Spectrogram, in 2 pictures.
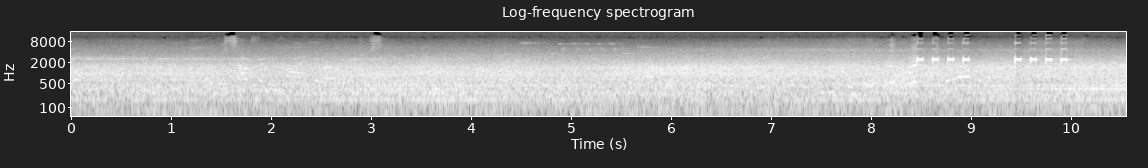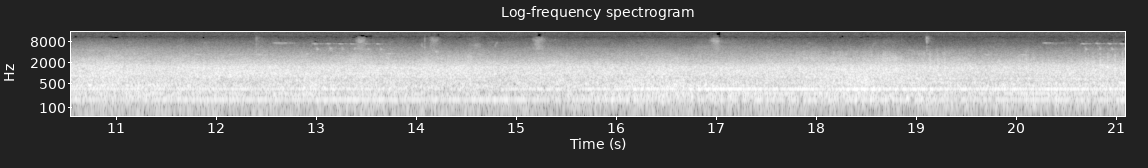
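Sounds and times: short high-pitched beeps: 8.4 - 10.1.

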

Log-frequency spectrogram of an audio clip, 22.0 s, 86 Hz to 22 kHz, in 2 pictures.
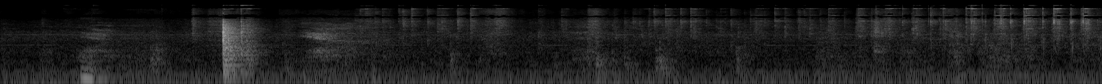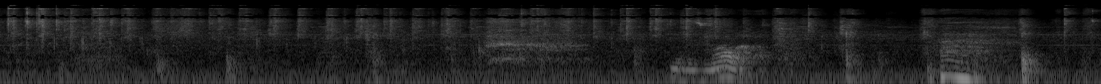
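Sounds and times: small clicks and rustles: 3.6 - 18.2.

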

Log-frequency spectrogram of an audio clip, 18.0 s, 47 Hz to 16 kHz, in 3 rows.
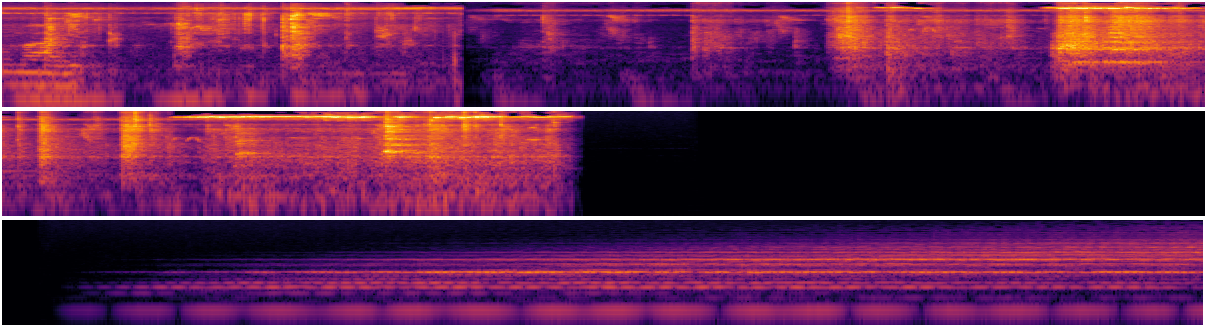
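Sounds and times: metal gate rattling and scraping: 0.0 - 2.3, 3.0 - 8.9.

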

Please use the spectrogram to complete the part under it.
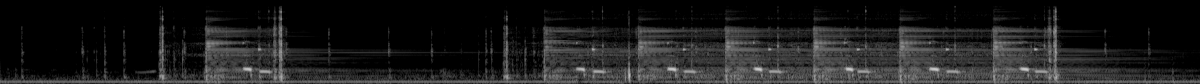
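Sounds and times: clock mechanism click: 0.8 - 11.8
cuckoo clock calls: 2.0 - 3.4, 5.4 - 11.2.

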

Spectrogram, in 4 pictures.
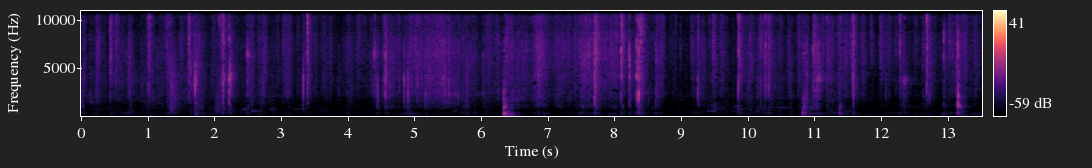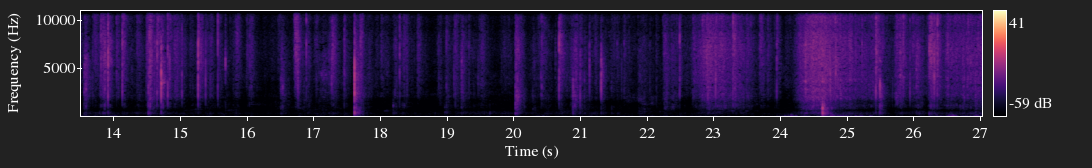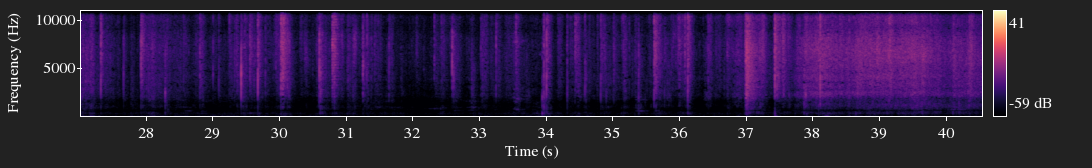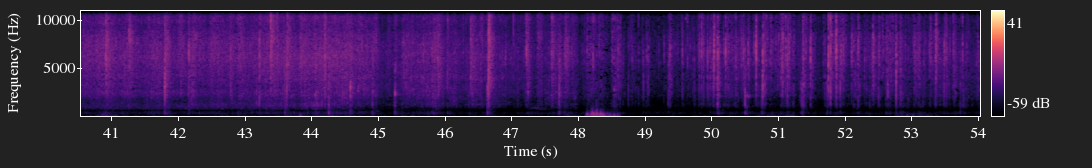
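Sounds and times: fire crackling and popping: 0.0 - 54.0
dry debris raked: 3.8 - 12.5, 19.0 - 30.2, 35.7 - 54.0.

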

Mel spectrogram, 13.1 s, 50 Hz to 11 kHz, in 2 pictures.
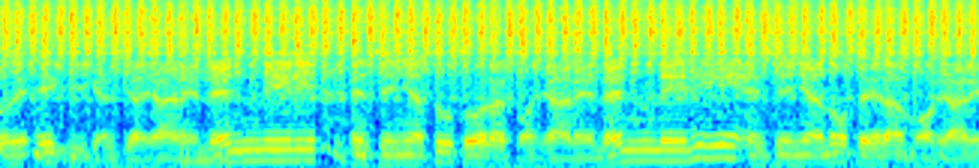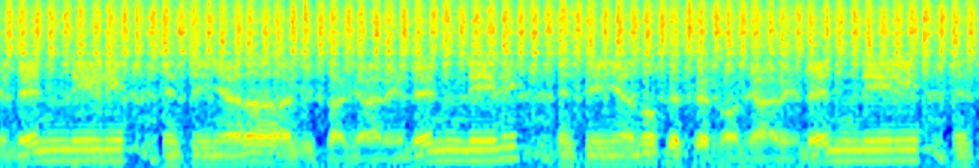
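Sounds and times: person singing long notes: 0.0 - 3.0
leaf rattle shaken: 0.0 - 13.0.

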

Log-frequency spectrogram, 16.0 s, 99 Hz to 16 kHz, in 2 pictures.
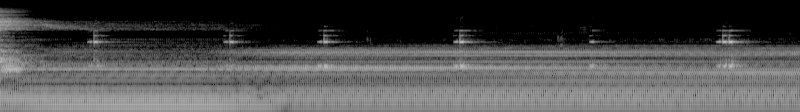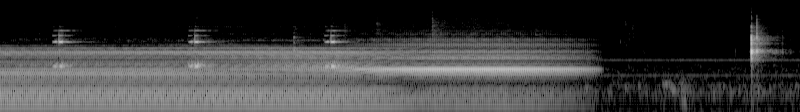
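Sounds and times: bell-like note: 0.0 - 2.1.

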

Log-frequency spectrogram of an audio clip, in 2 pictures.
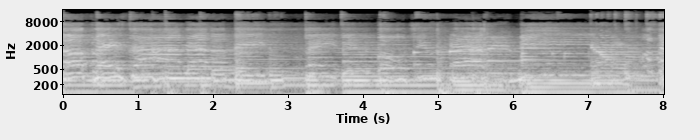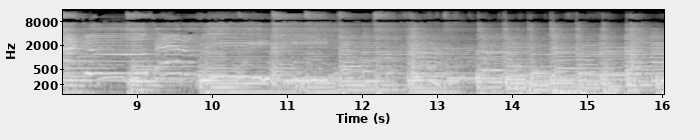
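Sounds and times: person singing: 0.0 - 12.3
bass: 0.0 - 16.0
drums: 0.0 - 16.0
electric guitar: 0.0 - 16.0
keyboard: 0.0 - 16.0.

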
